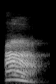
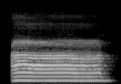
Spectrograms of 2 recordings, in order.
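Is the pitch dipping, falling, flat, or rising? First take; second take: falling; flat. First: The pitch falls sharply from high. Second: The pitch stays level and high. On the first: "Nada empat, turun" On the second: "Nada satu, A, A, A, datar aja"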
